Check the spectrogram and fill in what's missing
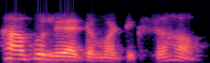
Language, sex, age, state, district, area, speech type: Marathi, female, 60+, Maharashtra, Nashik, urban, conversation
